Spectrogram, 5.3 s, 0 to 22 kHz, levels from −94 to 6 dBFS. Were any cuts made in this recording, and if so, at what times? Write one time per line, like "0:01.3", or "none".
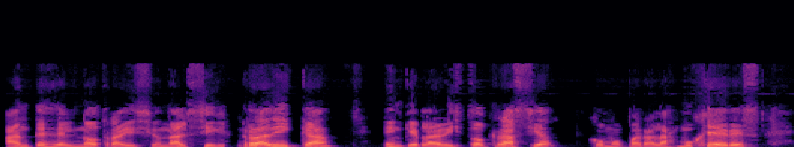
0:01.5
0:02.8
